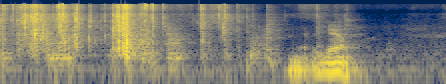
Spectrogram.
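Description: Pokémon booster pack wrapper crinkling and tearing as it is opened by hand, a string of crackles through the first half. A short murmur of a voice about three seconds in.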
